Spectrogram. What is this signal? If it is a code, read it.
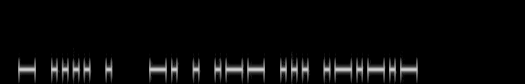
Morse code, heard as a keyed tone, about 22 wpm, 700 Hz. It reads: THE NEWS.
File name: practice / 22wpm / Sentences with 3-Word Phrases - 22wpm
